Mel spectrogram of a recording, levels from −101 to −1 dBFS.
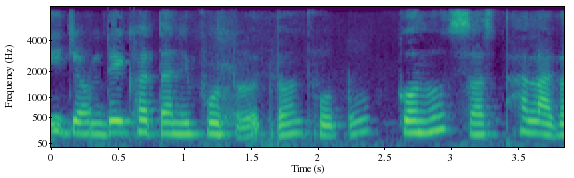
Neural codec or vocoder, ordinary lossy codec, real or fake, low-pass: codec, 16 kHz, 2 kbps, X-Codec, HuBERT features, trained on balanced general audio; AAC, 32 kbps; fake; 7.2 kHz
